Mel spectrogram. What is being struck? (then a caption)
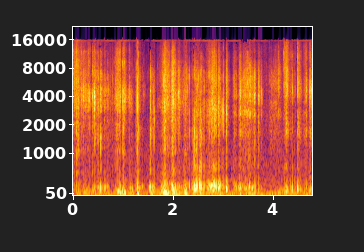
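Foam kitchen sponge with scouring pad. A small rectangular kitchen sponge, a soft, porous yellow foam body with a green abrasive scouring layer, is held in both hands close to the mic and scratched and squeezed with long nails. The result is a dense run of bright, crackly scratching and crinkling, broken by soft low squeezing thumps that swell and fade. It continues without a pause.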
